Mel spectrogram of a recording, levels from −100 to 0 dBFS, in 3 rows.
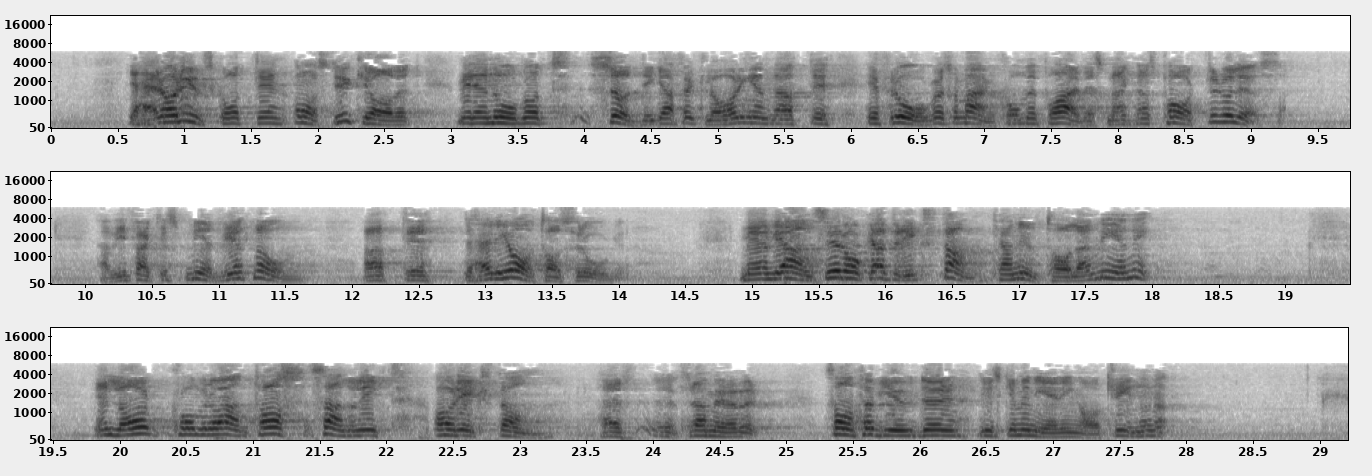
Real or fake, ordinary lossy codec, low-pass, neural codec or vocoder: fake; MP3, 24 kbps; 7.2 kHz; vocoder, 24 kHz, 100 mel bands, Vocos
